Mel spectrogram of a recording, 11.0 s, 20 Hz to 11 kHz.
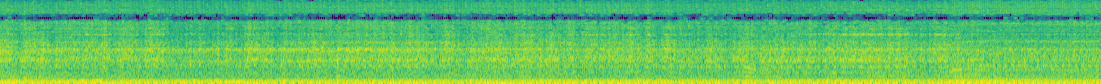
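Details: Ducati Scrambler 1100 Pro that began making a strange noise after a few miles: engine idles steadily with a rough, gritty grinding mixed into its low rumble; cause unknown, owner asking.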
